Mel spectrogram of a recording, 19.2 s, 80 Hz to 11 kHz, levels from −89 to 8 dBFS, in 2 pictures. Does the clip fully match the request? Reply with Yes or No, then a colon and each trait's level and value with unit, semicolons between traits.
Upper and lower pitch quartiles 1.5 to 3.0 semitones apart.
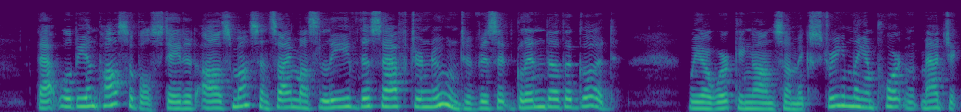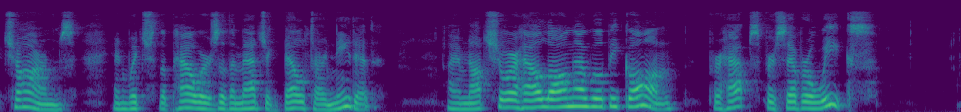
No: average, 4.6 semitones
